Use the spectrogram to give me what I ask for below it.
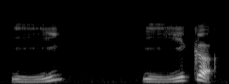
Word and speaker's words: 一: Normally it's pronounced as 一, but when this is a fourth tone here, it is changed to 一个个 again it's a measure word.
